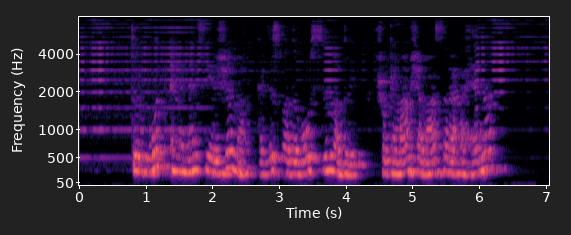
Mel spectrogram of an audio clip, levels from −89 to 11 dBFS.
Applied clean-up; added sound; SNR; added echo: classical method WPE with log-MMSE.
